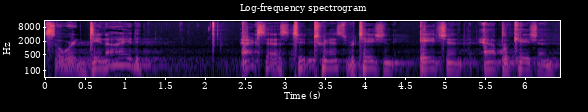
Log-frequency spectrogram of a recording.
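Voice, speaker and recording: Through audible room echo and noticeable background noise, a man talks very slowly. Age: 80s+. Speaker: business owner giving public comment. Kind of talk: public comment at hearing.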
